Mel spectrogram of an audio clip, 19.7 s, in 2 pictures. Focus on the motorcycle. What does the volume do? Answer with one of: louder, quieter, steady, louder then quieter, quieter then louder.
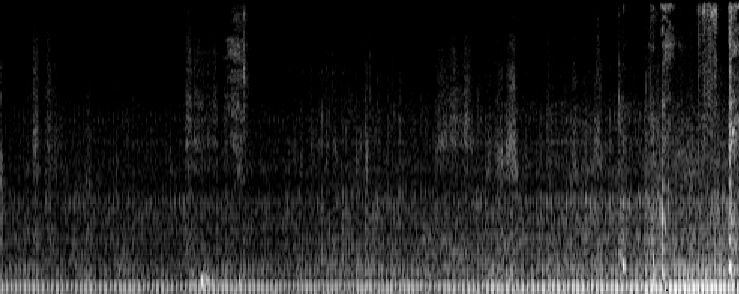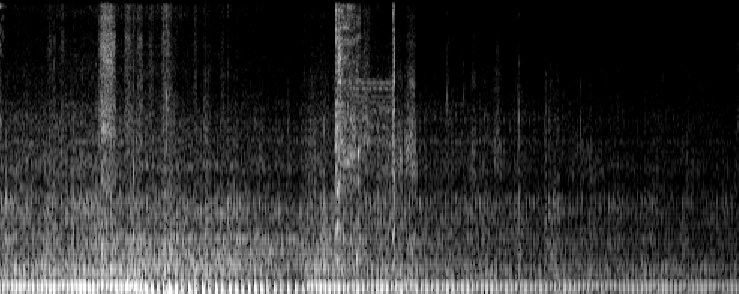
louder then quieter.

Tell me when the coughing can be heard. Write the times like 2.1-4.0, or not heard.
2.5-3.3, 8.2-9.9, 14.3-15.2.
